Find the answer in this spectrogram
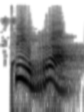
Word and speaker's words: syrra: These words are quite similar, but just by pronouncing the word in the long version or the short version, the meaning changes. Syra, acid, syrra, sister, but slang. Syra, syrra, big difference.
